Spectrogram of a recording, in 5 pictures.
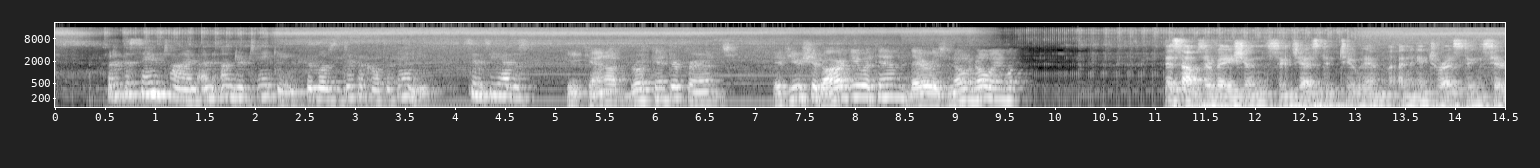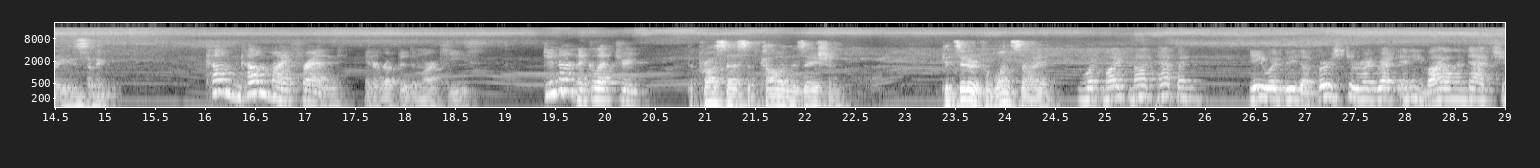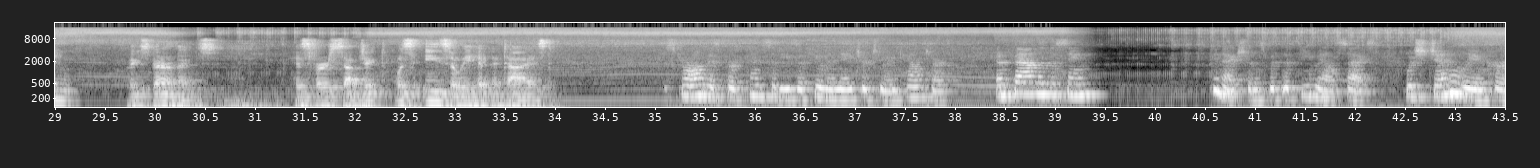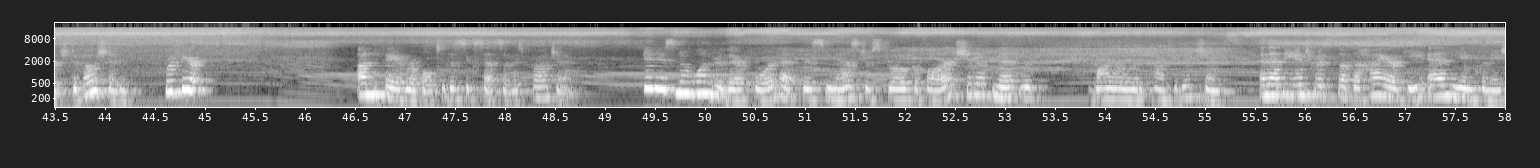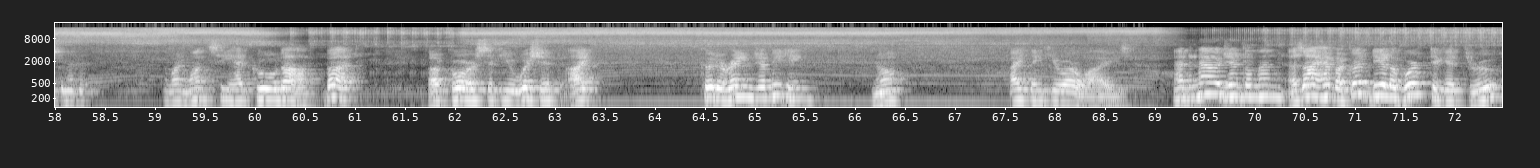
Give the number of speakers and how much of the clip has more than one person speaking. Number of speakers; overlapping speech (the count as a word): five, no overlap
